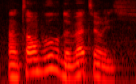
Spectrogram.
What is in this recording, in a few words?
drum tomtom floor desc, fr; percussion; music; tuxpaint-stamps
